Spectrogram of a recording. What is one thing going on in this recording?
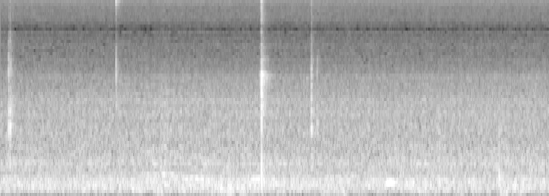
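A small glass vial clicks and taps close by.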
